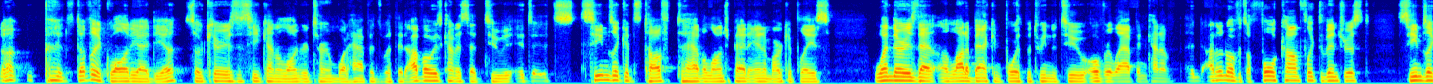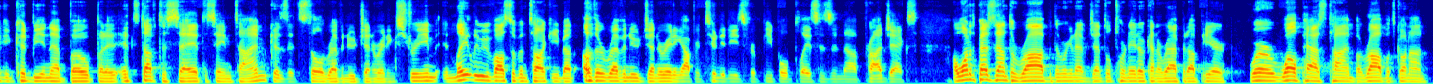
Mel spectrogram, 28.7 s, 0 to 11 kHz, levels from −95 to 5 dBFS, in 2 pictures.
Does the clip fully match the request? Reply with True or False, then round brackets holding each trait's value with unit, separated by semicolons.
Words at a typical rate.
False (290 wpm)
